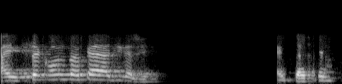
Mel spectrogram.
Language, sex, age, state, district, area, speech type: Odia, male, 60+, Odisha, Dhenkanal, rural, conversation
